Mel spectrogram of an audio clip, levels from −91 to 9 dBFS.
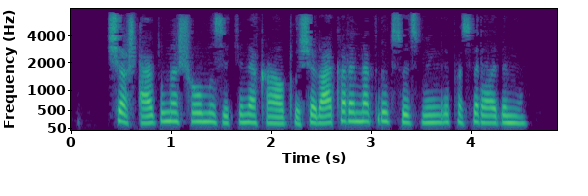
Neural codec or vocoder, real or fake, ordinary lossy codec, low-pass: codec, 16 kHz, 0.5 kbps, FunCodec, trained on Chinese and English, 25 frames a second; fake; MP3, 32 kbps; 7.2 kHz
